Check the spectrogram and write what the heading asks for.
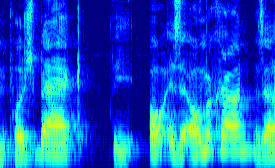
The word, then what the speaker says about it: omicron: games are getting pushback the oh is it omicron is that how you say it yeah that's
